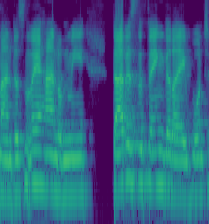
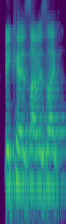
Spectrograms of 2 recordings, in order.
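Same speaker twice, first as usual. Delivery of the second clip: usual speaking voice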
